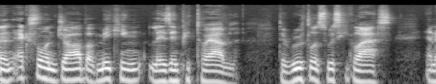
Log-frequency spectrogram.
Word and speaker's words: Les Impitoyables: to practice with listening to the the Google pronunciation so here it is turn it up for you there we go lays MP table alright so let's see how this tastes how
